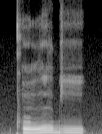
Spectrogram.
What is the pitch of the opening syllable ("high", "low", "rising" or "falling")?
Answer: low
